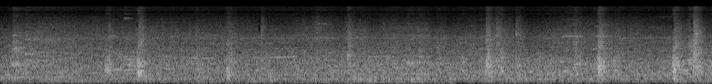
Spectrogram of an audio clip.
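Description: Passenger train rolling slowly along the track. Its wheels give irregular sharp clacks over the rail joints, a second or so apart, above a steady rumble of the running gear.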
